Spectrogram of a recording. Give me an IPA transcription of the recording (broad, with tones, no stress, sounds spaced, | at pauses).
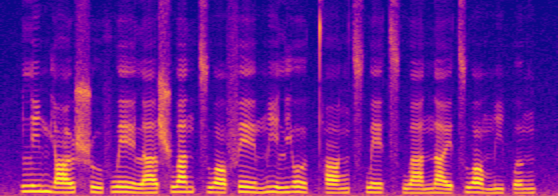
l i˥ m j ɑ˧˥ ʊ̯ ʂ u˨˩ f w e˥˩ ɪ̯ l ä˧˥ ʂ w a˥ n t͡s w ɔ˨˩ f e˥˧ ɪ̯ m i˥˧ l j o˥˩ ʊ̯ t̪ʰ ɑ˧˥ ŋ t͡sʰ w e˧ ɪ̯ t͡sʰ w a˧˥ n a˨˩ ɪ̯ t͡s w ɔ˥˩ m i˨˩ p ɤ˦ ŋ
